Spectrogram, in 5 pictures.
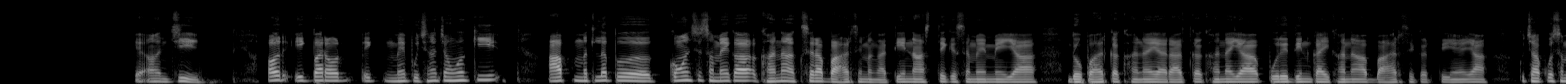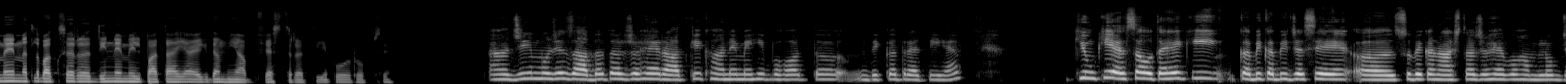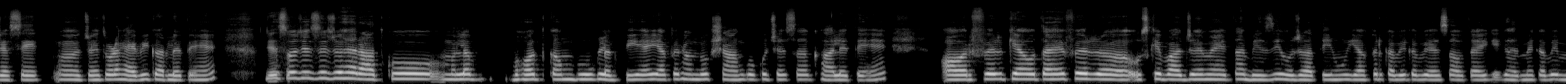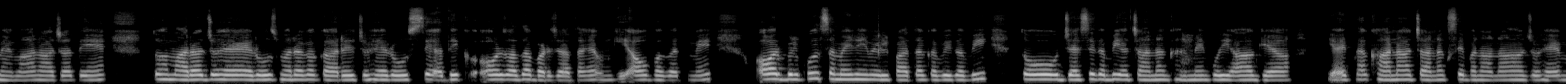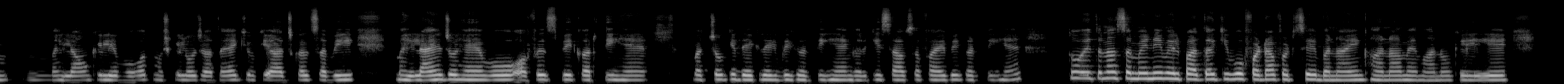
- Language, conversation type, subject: Hindi, advice, काम की व्यस्तता के कारण आप अस्वस्थ भोजन क्यों कर लेते हैं?
- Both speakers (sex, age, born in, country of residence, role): female, 30-34, India, India, user; male, 18-19, India, India, advisor
- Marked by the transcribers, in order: in English: "हैवी"; in English: "बिज़ी"; in English: "ऑफिस"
